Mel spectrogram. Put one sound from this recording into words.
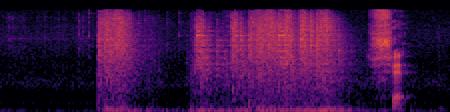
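A chain-link gate rattles and clanks as a hand shakes it.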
